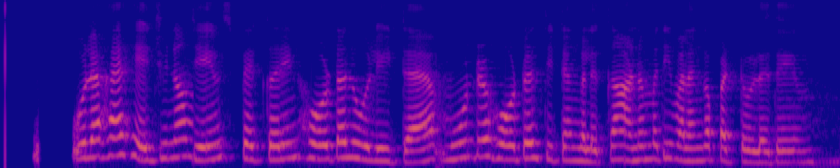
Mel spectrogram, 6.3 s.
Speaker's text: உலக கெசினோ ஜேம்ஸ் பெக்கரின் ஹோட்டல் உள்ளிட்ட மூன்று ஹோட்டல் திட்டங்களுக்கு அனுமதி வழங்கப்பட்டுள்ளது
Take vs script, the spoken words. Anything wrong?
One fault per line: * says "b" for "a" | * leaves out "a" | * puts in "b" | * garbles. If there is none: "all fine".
all fine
